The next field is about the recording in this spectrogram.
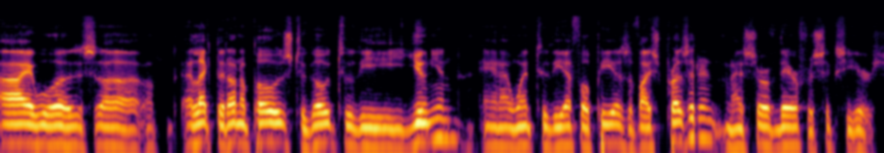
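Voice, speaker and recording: A normal speaking voice from a man at medium pitch and moderate pace, with ordinary pitch variation and a quiet background. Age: 60s. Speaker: police chief candidate. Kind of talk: job candidate address at public meeting. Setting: municipal commission meeting. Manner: formal.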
